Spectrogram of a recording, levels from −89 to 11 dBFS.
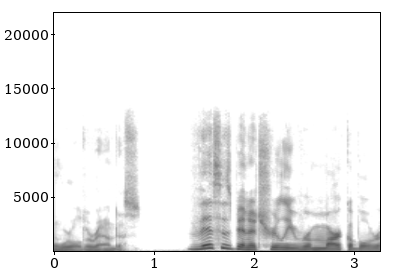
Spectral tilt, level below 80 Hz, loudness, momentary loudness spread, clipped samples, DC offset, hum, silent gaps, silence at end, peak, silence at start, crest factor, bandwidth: -5.5 dB/octave; -48 dBFS; -28 LUFS; 16 LU; under 0.1%; under 0.1%; none; none; 0 s; -10 dBFS; 0 s; 18 dB; 13 kHz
